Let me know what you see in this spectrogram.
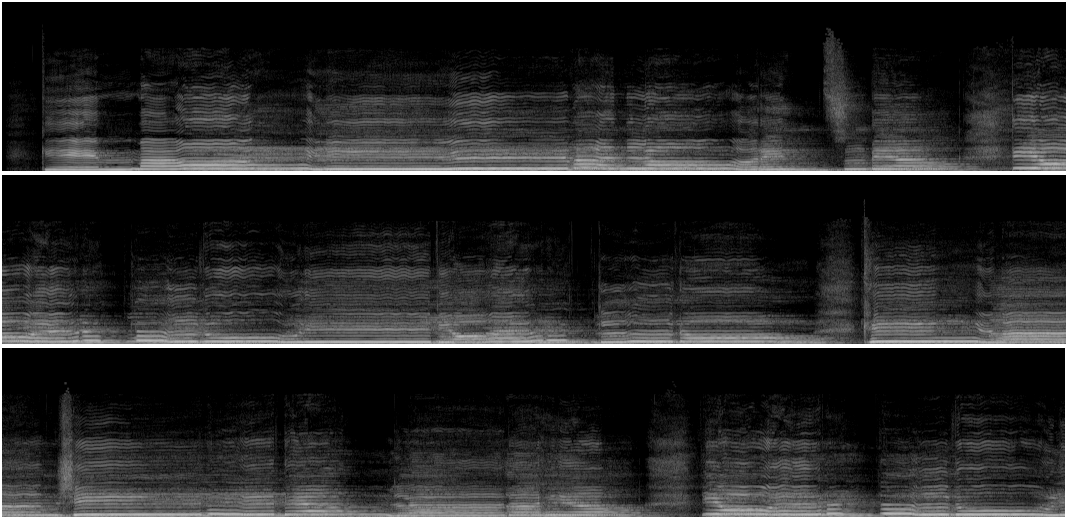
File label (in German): Sopran; Geh Ma Oine Übern Lorenznberg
